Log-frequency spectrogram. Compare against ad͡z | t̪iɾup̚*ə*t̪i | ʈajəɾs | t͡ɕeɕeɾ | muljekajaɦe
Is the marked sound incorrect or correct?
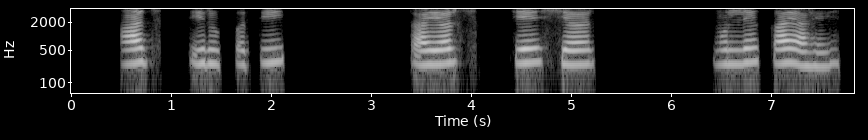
correct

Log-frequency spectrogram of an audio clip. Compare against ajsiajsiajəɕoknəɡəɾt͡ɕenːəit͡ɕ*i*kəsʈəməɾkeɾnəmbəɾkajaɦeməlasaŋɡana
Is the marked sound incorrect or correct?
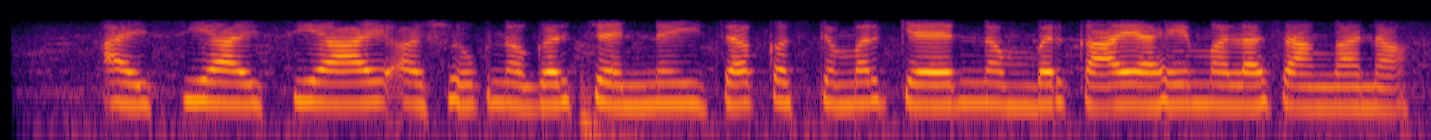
incorrect: a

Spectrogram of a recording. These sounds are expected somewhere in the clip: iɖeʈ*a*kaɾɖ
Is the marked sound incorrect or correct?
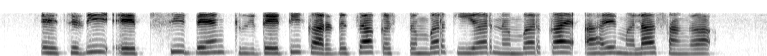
incorrect: i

